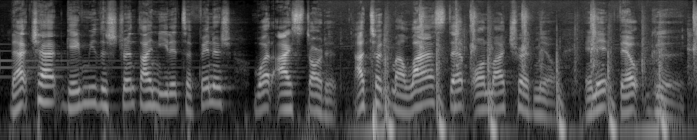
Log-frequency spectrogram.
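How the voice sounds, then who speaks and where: Over music in the background, a man talks at a fairly slow pace with a fairly high pitch and lively intonation. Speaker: vlogger. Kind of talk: vlog narration.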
